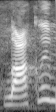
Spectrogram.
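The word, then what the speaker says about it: Loughlin: calls at gac family let me explain first lachlan will reprise the role of abigail stanton pronounced her name so weird even though i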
